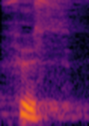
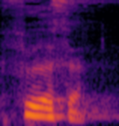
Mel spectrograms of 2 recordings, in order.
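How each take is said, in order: First: The vowel is a single long ü. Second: The first vowel is a gliding diphthong üe. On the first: This is the Rhine Franconian-Hessian form. "Auch im Rheinfränkisch-Hessischen spricht man diese einzelnen Vokale" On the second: This is the older or East Franconian form. "Die wurden im Mittelhochdeutschen auch noch so ausgesprochen"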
